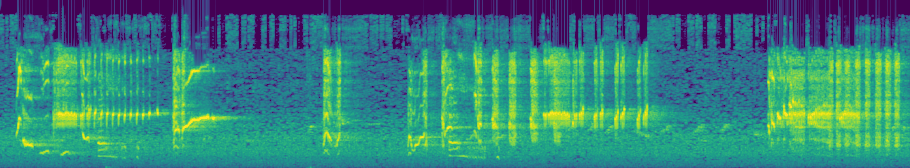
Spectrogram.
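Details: Orange-headed thrush, locally anis merah, singing in ngakrak, ngeplong and nyiul styles: bursts of fast high rattles and stuttering chips mixed with descending whistled slurs, with short pauses between phrases.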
